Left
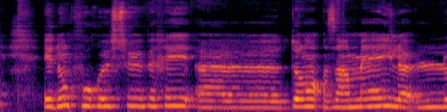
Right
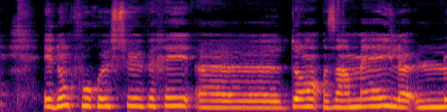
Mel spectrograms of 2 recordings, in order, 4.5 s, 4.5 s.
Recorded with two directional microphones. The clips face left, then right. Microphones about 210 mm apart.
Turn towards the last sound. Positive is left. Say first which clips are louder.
# right 8 dB
turn(degrees=-50)  # may be behind; listen again after turning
